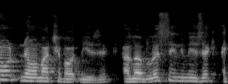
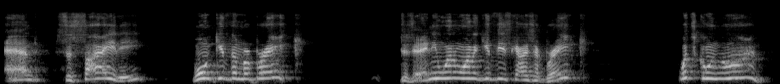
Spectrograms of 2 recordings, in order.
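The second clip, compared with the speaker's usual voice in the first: rising, louder outrage, slowing down; outraged; 9 semitones higher, 4 dB louder than usual. Retold or imitated. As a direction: push it up like a crusading reporter. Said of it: "And I go".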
